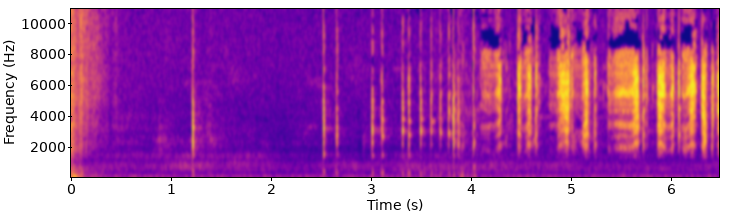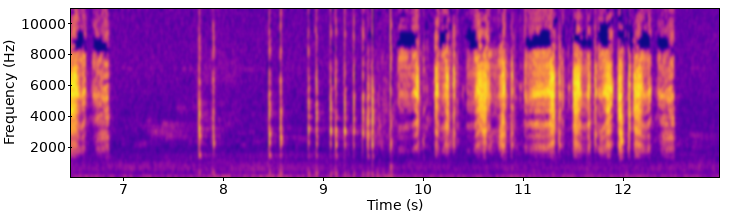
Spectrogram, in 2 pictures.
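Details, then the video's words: Western capercaillie lekking, its display song made of dry clicks that quicken into a rapid run, then a long hissing, scraping phrase; the sequence repeats twice, over low background rumble. "Звук глухаря: какие звуки издаёт глухарь?"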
